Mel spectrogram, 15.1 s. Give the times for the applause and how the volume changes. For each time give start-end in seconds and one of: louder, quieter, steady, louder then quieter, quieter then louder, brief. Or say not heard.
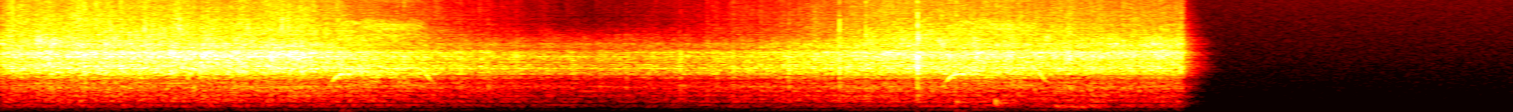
0.0-11.8 quieter then louder.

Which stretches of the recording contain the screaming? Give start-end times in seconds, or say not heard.
3.2-4.3, 9.4-10.5.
